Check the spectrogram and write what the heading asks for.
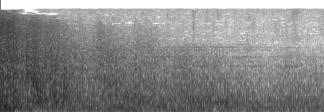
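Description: gunshot

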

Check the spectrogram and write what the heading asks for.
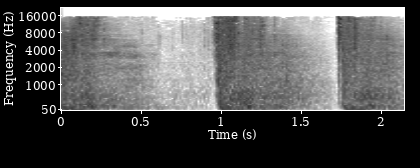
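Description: gunfire bursts

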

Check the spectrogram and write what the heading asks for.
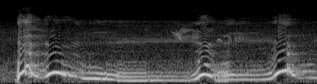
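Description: dog howling

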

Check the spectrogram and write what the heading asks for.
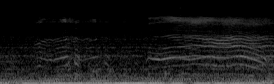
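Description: baby crying

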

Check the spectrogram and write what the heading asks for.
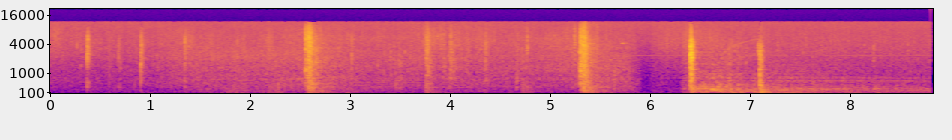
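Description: getting into a car

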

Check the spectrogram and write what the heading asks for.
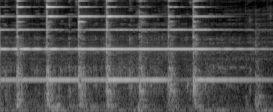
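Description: bell ringing

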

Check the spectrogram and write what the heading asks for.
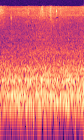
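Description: car road noise

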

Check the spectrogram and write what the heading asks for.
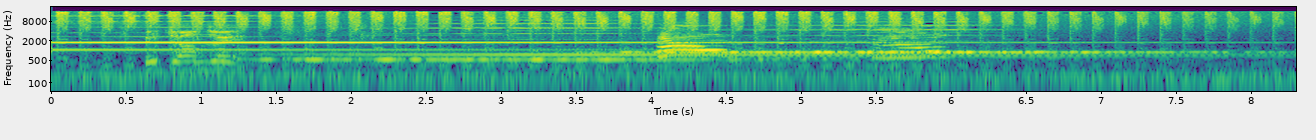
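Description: cat meowing

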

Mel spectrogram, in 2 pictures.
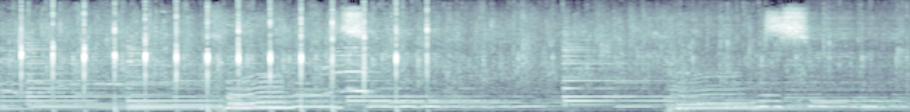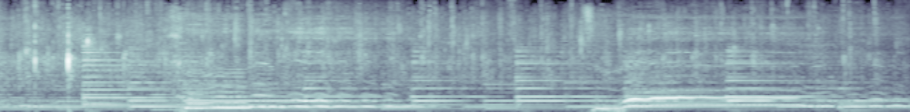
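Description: audience clapping

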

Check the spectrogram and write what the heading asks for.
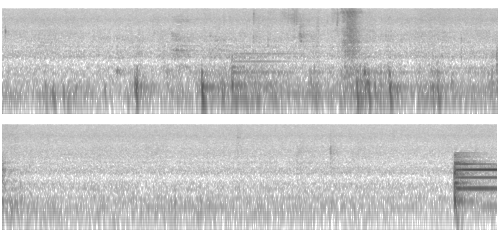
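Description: bell ringing

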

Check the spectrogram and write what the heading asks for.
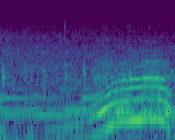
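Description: oxen mooing

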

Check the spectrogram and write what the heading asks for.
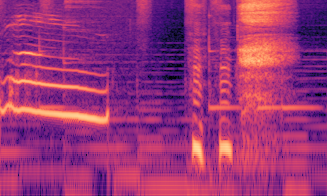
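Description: cat meowing

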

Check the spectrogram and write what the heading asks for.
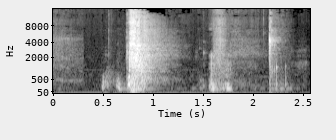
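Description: sneeze

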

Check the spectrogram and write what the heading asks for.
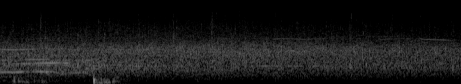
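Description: audience clapping

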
